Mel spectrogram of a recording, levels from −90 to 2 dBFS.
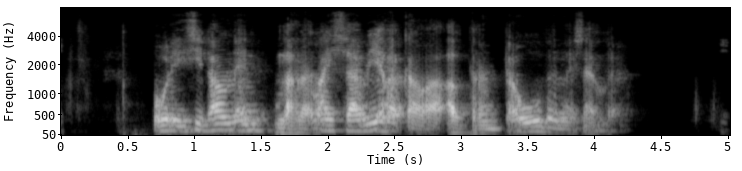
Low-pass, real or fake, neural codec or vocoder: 7.2 kHz; fake; codec, 24 kHz, 0.9 kbps, WavTokenizer, medium music audio release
